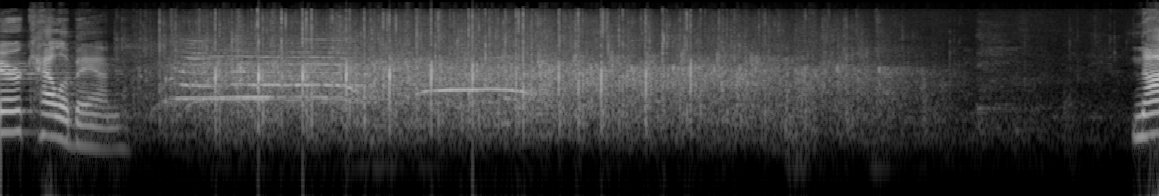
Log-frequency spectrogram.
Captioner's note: applause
